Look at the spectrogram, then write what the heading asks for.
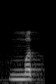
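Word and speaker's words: ម្ទេស: This is a long A with H, the air after it. Te. Mate, mate. So again, it's te with the air, mate, mate. Okay, chili pepper.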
